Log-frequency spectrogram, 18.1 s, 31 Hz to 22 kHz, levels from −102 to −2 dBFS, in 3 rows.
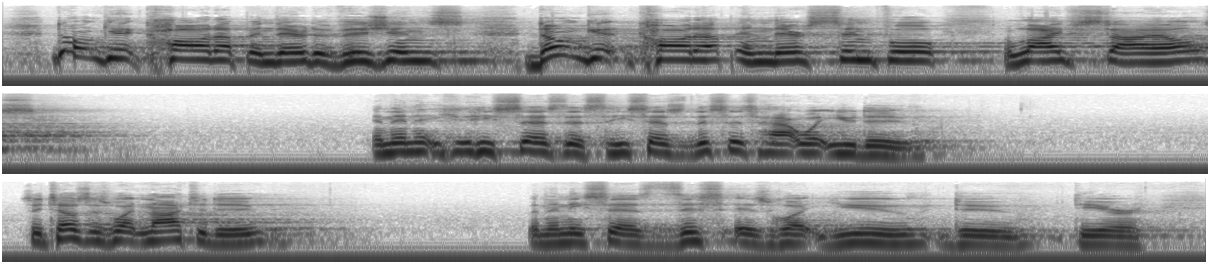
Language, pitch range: English, 130-195 Hz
